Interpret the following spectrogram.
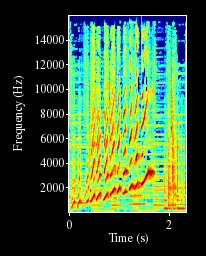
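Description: Children's background music with a steady beat, overlaid by a cartoon sound effect: a quick run of short rising sweeps, each starting higher than the last, climbing in pitch for about a second and a half.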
